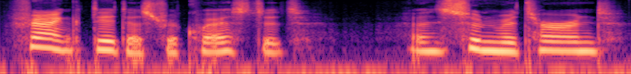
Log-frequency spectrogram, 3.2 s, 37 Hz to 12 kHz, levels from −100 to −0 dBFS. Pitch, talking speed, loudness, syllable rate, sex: 230 Hz, 135 wpm, -16 LUFS, 4.1 syllables/s, female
